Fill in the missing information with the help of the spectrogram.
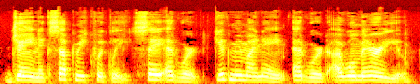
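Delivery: usual speaking voice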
